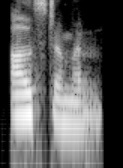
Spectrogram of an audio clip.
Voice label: "Ulsterman", Indian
